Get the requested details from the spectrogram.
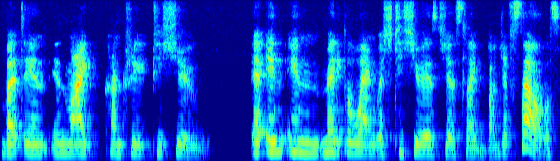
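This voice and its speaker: A woman with a Bengali accent talks at a medium pitch with fairly even intonation. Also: moderate pace. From Bangladesh. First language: Bangla. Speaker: postdoctoral researcher. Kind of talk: interview. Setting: podcast.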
